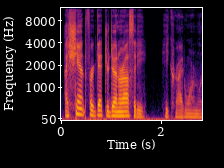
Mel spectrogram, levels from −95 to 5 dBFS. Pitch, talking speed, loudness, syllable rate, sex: 120 Hz, 170 wpm, -18 LUFS, 5.8 syllables/s, male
